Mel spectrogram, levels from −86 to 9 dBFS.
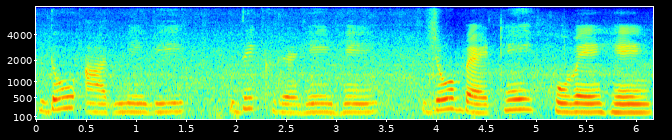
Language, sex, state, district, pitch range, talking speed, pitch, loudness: Hindi, female, Madhya Pradesh, Dhar, 180-210 Hz, 95 wpm, 180 Hz, -16 LUFS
